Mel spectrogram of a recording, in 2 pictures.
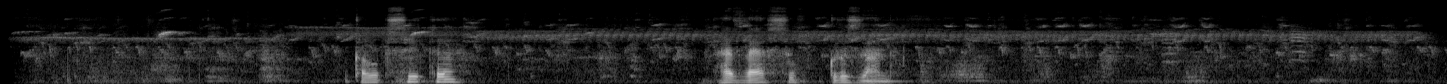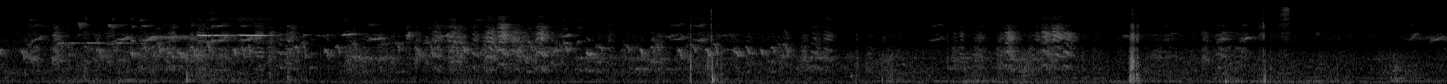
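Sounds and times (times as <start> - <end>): high bird trill: 0.1 - 23.0
cockatiels chirping and squawking: 0.2 - 27.3.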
